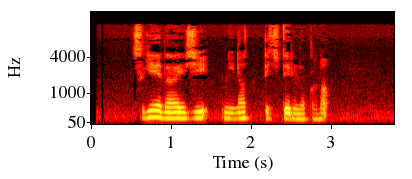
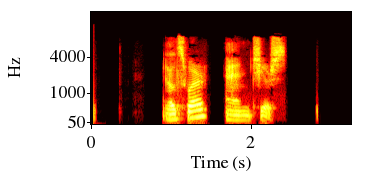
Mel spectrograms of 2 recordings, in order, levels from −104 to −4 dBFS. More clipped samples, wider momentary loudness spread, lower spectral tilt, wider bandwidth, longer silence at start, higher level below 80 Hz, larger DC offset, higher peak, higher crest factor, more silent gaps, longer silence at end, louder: neither; first, 12 LU vs 7 LU; about the same, -4.5 dB/octave vs -3.5 dB/octave; first, 11.5 kHz vs 8.2 kHz; second, 0.55 s vs 0.95 s; second, -78 dBFS vs -60 dBFS; neither; second, -16 dBFS vs -2 dBFS; about the same, 18 dB vs 20 dB; second, none vs 1.53-1.66 s; about the same, 0.85 s vs 0.8 s; second, -31 LUFS vs -17 LUFS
